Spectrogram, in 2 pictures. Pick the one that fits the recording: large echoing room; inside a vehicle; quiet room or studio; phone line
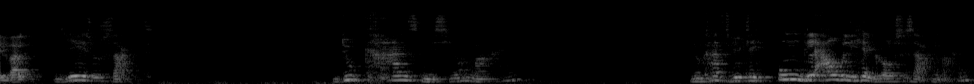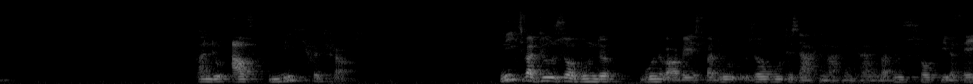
large echoing room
